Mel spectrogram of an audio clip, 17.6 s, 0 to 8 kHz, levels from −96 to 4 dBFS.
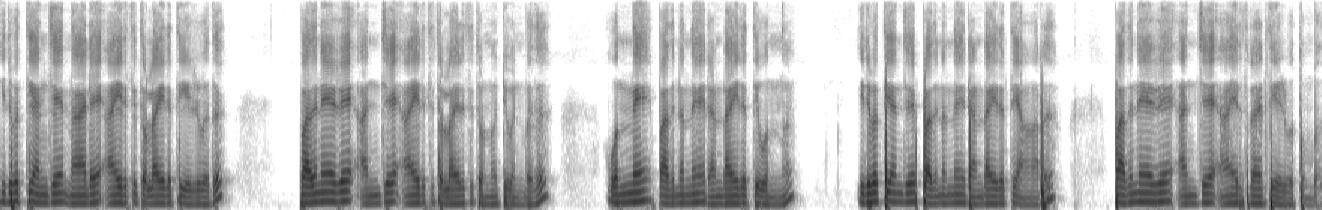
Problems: none marked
